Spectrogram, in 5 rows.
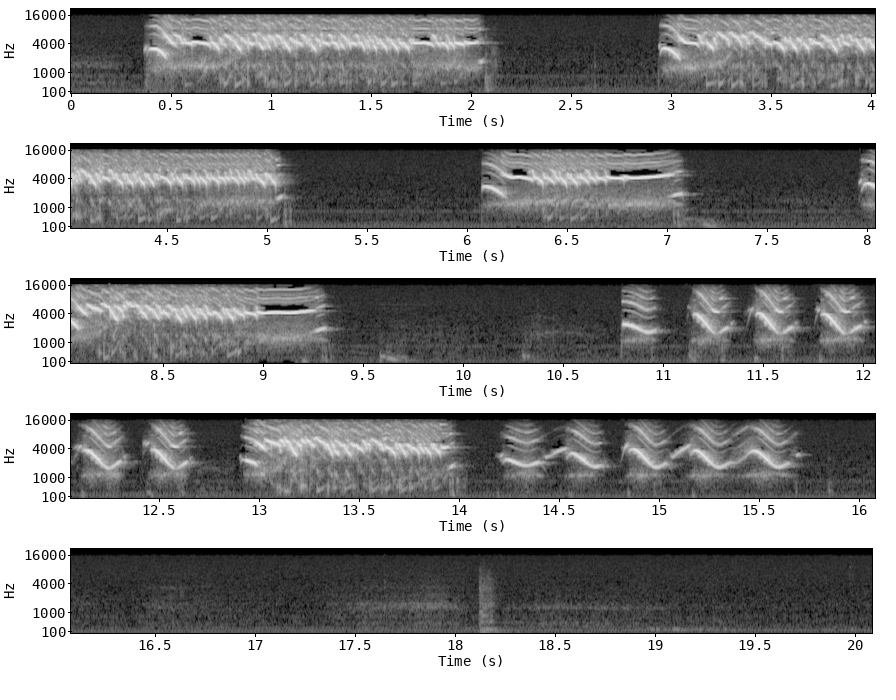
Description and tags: water bird whistle
This is the kind of whistle you put water in, and it warbles the tone to sound like a bird.
SonyMD (MZ-N707)
bird, water-whistle, sound-effect, whistle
